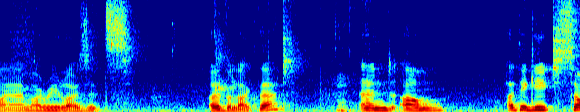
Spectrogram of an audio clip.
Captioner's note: fingers snap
